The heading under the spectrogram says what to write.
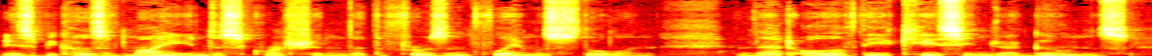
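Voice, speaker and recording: Woman reading as a confused, grieving old man, low voice, music under the lines. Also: darkish tone. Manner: rambling, lamenting. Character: grief-stricken, rambling old man in a manor. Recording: game music playing underneath.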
